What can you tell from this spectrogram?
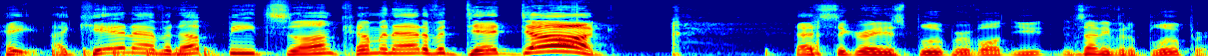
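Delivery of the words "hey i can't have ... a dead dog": put-on radio host losing it, loud and raised. Retelling a radio tape where the host gets upset: imitating Casey Kasem getting upset. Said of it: "where Casey Kasem gets upset".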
